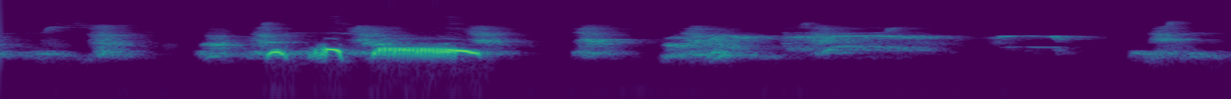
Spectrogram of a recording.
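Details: Spotted dove lure call for wild doves: a loud close phrase of two quick rising hoots and a long deep purring coo, surrounded by quieter rough repeated bursts from other birds.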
